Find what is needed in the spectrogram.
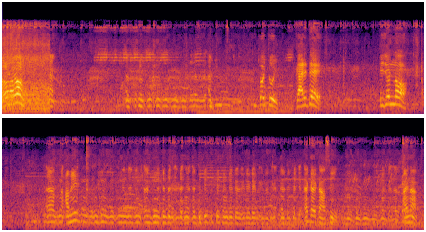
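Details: Young man acting a stammer for a comedy skit; the makers state he does not really stutter. Stuttering (acted).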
